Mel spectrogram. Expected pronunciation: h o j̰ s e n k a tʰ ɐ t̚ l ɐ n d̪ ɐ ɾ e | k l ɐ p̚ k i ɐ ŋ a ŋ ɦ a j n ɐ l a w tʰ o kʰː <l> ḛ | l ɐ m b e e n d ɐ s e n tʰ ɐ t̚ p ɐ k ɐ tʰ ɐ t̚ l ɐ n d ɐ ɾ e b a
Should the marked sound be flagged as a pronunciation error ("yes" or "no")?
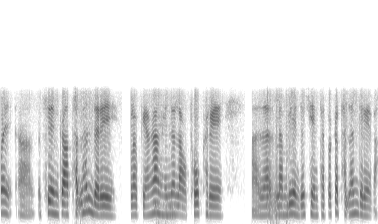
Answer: yes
